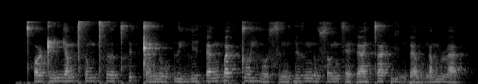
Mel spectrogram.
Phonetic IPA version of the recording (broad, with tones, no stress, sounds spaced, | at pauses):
t̪ʰ ɔ˨˩˦ ʈ ɨ˨˩˦ ɲ a˧˥ m t̪ʰ ə˧˥ m t̪ʰ əː˧ t̪ʰ ɨ˦˥ t̚ ʈ ɔ˨˩˨ n o˨˩˦ ʔ ɨ˨˩ j l i˧ ɗ a˧˥ ŋ ɓ a˦˥ k̚ t̪ o˧ j l o˨˩˨ s ə˨˩˦ ŋ ɗ ɨ˧˥ ə̯ ŋ ə˧˥ w s ɔ˧˥ ŋ s ɛ˨˩ ɗ a˧ j t̪ a˦˥ k̚ ɣ i˨˩ ŋ ɗ a˨˩˨ w ŋ a˧˥ m ɹ a˨˩ k̚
